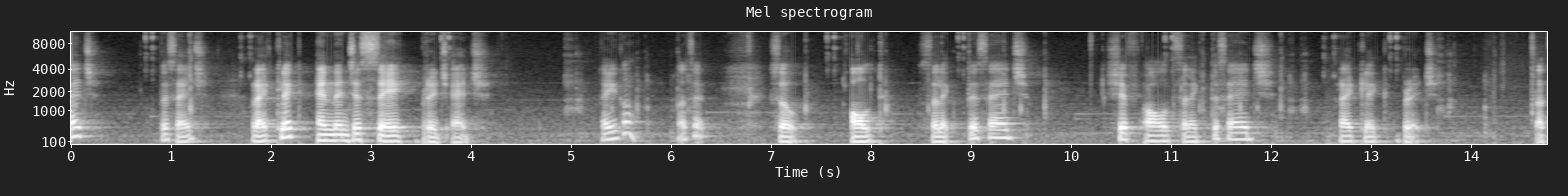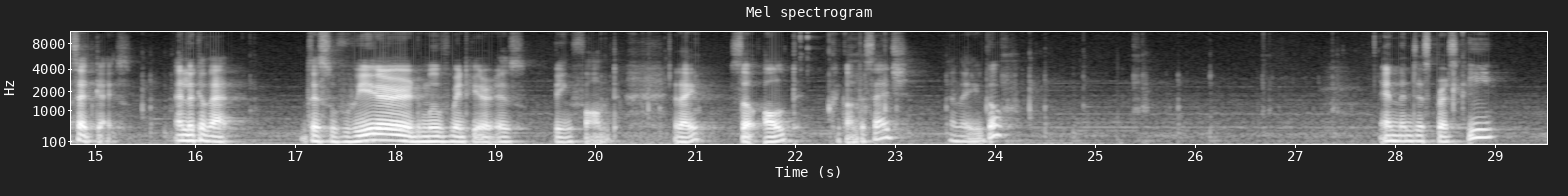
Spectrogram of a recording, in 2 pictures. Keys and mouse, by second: 0.7 alt+shift+click, 1.8-3.8 right drag, 5.4 middle click, 5.7 shift+middle click, 7.5 alt+click, 10.9 alt+shift+click, 11.8 shift+middle click, 12.5 right click, 14.1-15.2 middle drag, 15.5 shift+middle click, 20.6 shift+middle click, 23.0 alt+middle click, 23.5 alt+middle click, 24.5 shift+middle click.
